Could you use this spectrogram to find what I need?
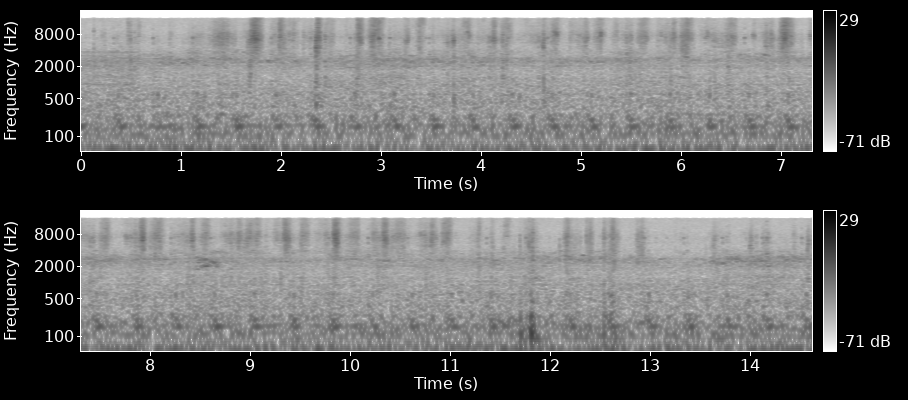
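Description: Trading cards shuffle and flick against each other in a person's hands.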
